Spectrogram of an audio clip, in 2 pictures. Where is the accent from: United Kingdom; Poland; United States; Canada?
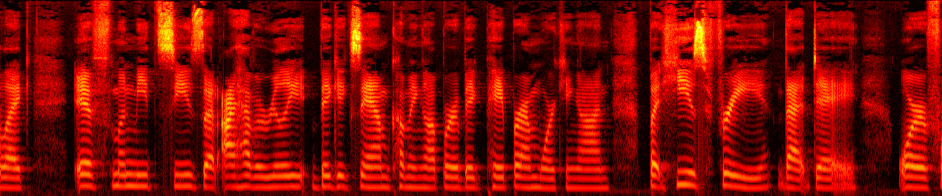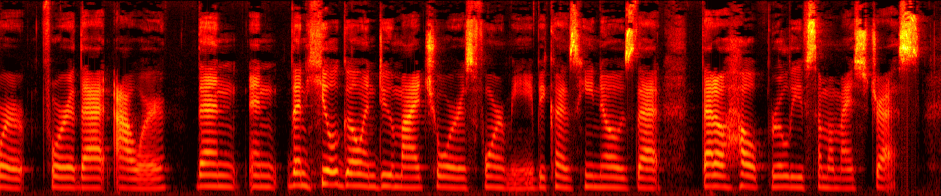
United States; Illinois; I'm from the Midwest, like, flat lands, like, we don't, we barely even have hills in Illinois.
